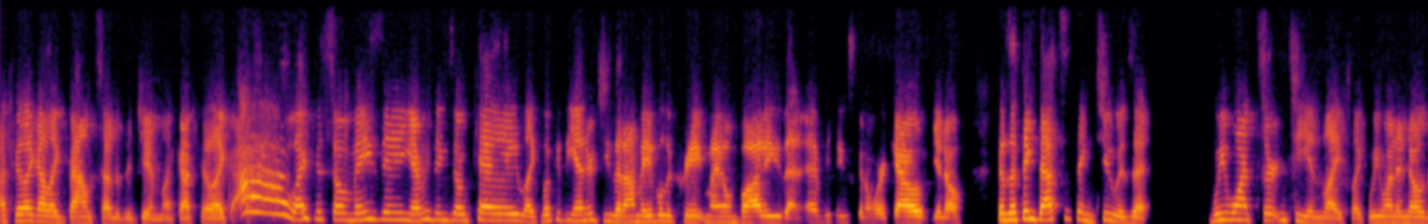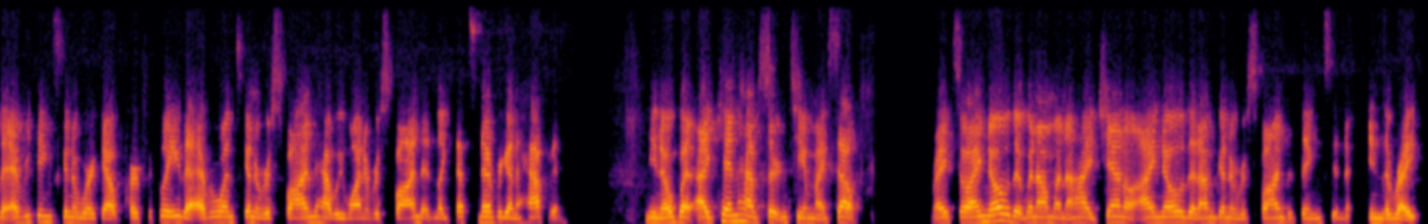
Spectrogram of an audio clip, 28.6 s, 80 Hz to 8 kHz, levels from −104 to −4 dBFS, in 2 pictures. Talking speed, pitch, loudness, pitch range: 240 wpm, 185 Hz, -25 LUFS, 165-220 Hz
